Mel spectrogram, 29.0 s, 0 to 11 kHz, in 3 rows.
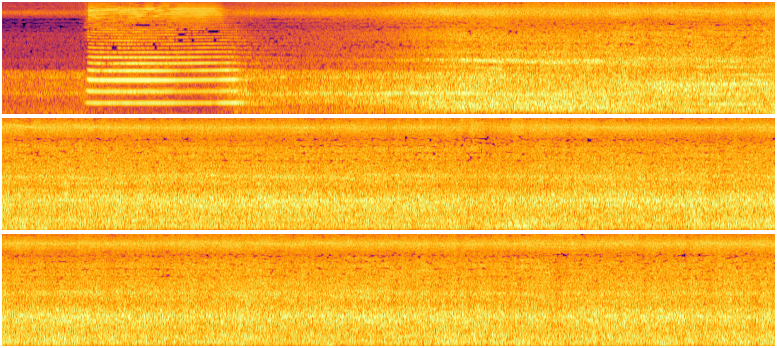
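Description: Indian Railways WAG-7 electric locomotive sounding one horn blast of about two seconds, starting about a second in. The locomotive and a long rake of open steel freight wagons then run past close by, with a loud, steady noise of wheels on rail.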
